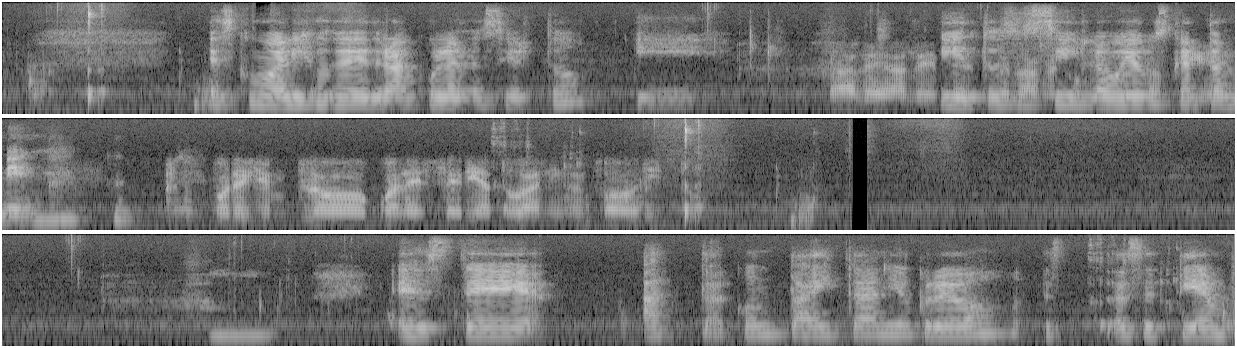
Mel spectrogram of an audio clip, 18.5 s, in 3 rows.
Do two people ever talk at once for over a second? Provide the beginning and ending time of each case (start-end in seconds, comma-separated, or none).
4.7-6.2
